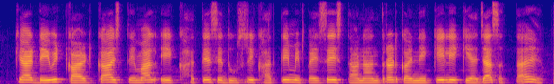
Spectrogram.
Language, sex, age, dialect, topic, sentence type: Hindi, female, 18-24, Awadhi Bundeli, banking, question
